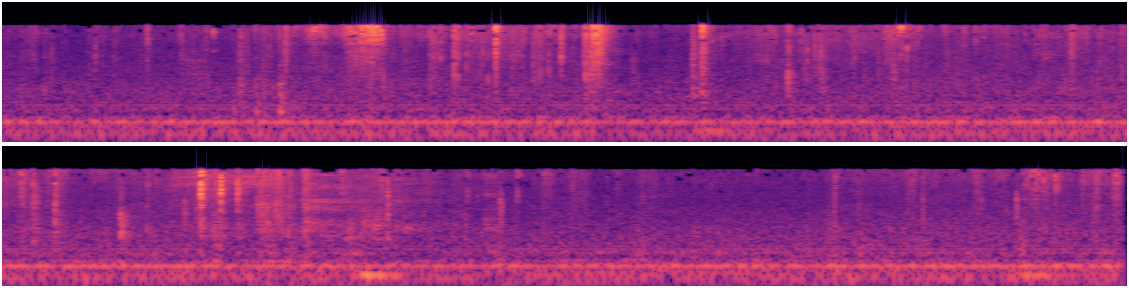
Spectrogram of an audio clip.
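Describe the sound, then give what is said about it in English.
Bid envelopes for the lease purchase of a hydraulic trailer are torn open and paper is handled: scattered rustles, crinkles and soft clicks come and go over a steady low hum, with no one speaking. “open work bids for the lease purchase of the hydraulic trailer.”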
